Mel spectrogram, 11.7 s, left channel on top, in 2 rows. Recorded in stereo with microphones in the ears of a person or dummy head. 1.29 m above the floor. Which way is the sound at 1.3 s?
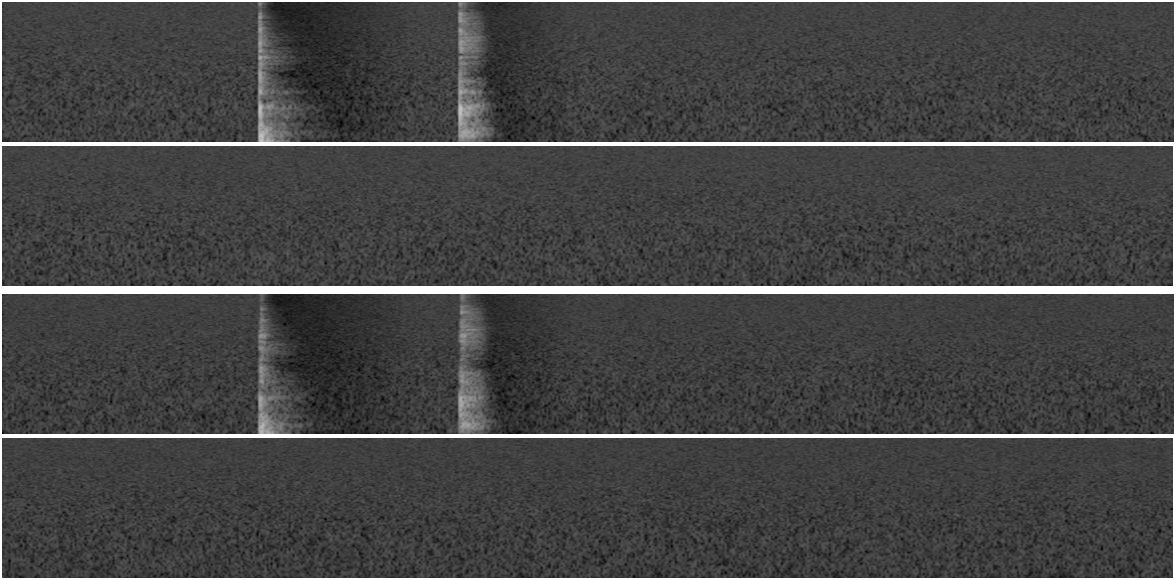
65° left (ahead or behind).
